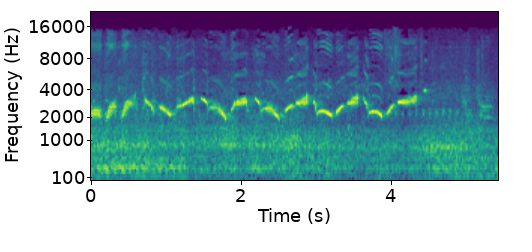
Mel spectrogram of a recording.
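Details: Caged Chinese hwamei in peak singing form, kept as a cage bird in Vietnam: loud clear whistled phrases, a run of arching up-and-down notes repeated rapidly over five seconds, with faint low hum behind.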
